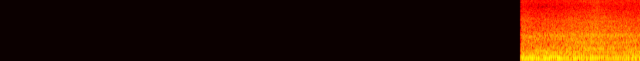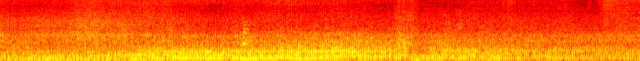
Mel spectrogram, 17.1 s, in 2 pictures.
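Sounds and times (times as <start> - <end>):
passing street traffic: 7.0 - 17.0.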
